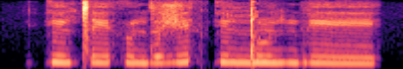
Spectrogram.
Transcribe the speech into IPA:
kẽǀeːθundʌ ʒeθkẽ ŋ͡ǃũd mbeː

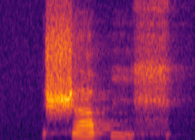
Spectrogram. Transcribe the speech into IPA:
ʃapix

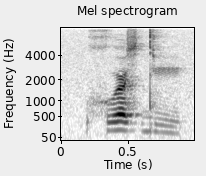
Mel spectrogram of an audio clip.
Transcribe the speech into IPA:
xʷœz di

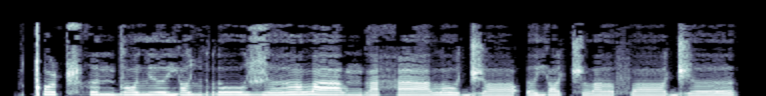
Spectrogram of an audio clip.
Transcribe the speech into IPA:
ǃɔʈ͡ʂʰəndɔ lʲəːjɒʎroːʑəː lˠaːlˠŋɡahaːlˠo d͡ʒɒːʔəjɒt͡ʃ lˠəːfɒːd͡ʒəː

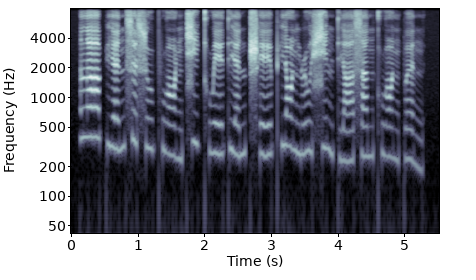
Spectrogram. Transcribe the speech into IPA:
lä˥pjɛ˧˥nsɹ̩˧ su˧˥pʰwɑ˨˩ŋt͡ɕi˥˩ kʰwe˧˥ɪ̯t̪jɛ˧˥nʈ͡ʂʰe˧˥ɪ̯pʰjɑ˥˧ŋ ɻu˥˧ɕi˥˩n t̪jä˧˥sa˥nkʰwɑ˥˧ŋpə˥˩n

